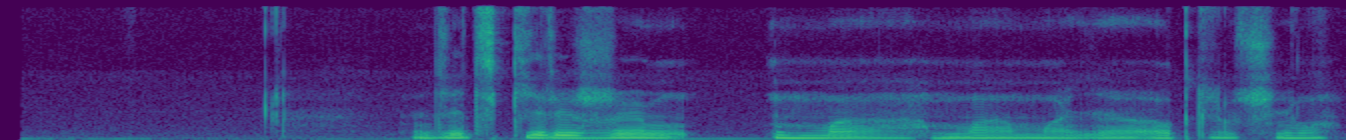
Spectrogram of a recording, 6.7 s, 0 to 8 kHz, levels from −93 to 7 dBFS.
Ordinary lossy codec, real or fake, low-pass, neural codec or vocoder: none; real; none; none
